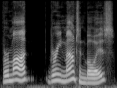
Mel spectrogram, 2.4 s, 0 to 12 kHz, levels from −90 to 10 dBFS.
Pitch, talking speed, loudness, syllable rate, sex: 185 Hz, 100 wpm, -18 LUFS, 3.1 syllables/s, male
